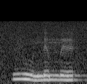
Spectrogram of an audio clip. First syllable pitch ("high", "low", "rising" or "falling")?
falling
